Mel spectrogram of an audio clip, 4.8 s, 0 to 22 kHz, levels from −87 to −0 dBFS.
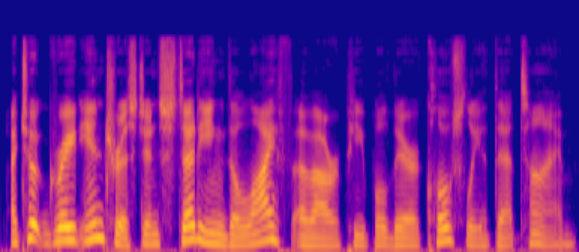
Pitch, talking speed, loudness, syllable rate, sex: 160 Hz, 200 wpm, -19 LUFS, 5.0 syllables/s, male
